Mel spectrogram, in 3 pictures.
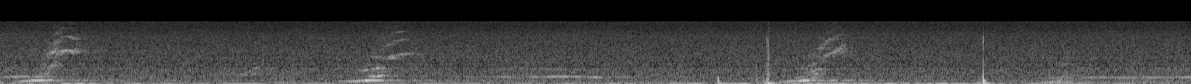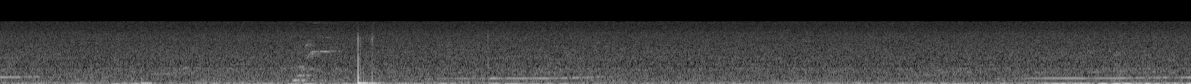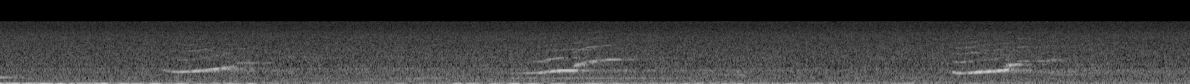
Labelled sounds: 0.4	0.9	humpback whale, 1.4 to 3.8 kHz
3.8	4.2	humpback whale, 1.2 to 1.7 kHz
8.3	8.6	humpback whale, 1.3 to 2.4 kHz
15.0	15.3	humpback whale, 1.3 to 1.9 kHz
25.7	26.6	humpback whale, 0.80 to 2.0 kHz
29.1	30.1	humpback whale, 0.80 to 2.4 kHz
33.8	34.5	humpback whale, 0.80 to 1.2 kHz

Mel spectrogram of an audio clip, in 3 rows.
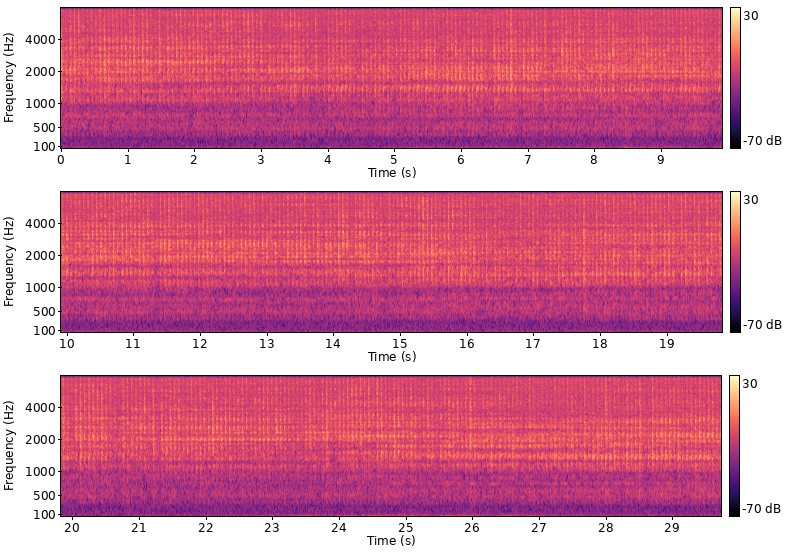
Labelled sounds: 24.8	25.1	vessel noise, 1.6 to 1.8 kHz

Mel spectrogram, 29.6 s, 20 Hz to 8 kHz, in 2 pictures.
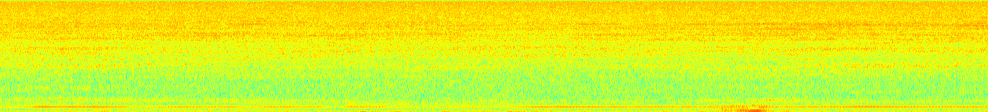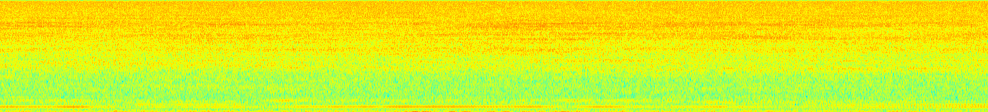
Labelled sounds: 10.3	10.5	vessel noise, 4.0 to 4.1 kHz

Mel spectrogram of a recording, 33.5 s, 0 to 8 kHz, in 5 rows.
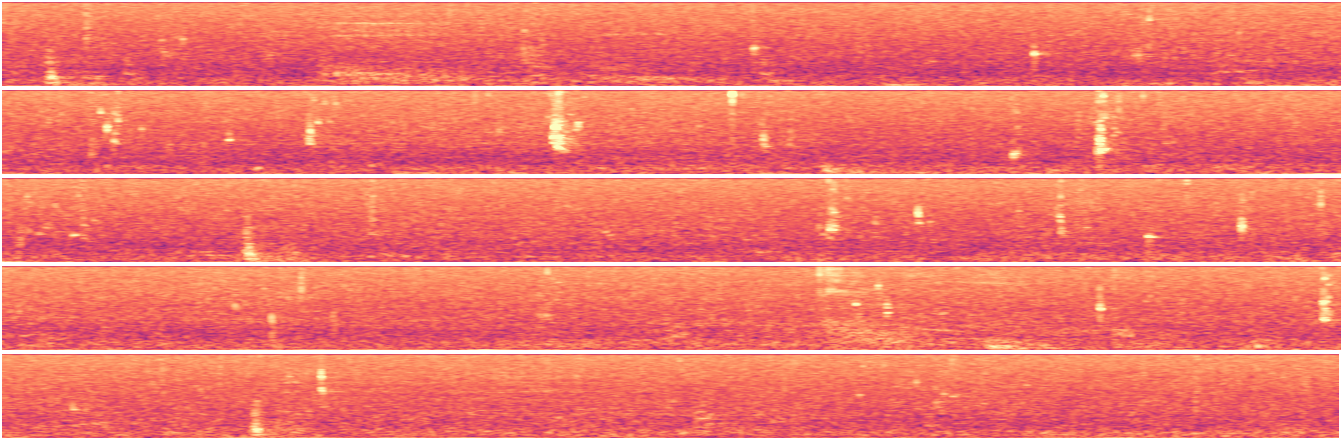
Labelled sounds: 1.4	2.3	killer whale, southern Alaska resident, 0 to 4.3 kHz
24.0	25.3	killer whale, southern Alaska resident, 0 to 7.2 kHz

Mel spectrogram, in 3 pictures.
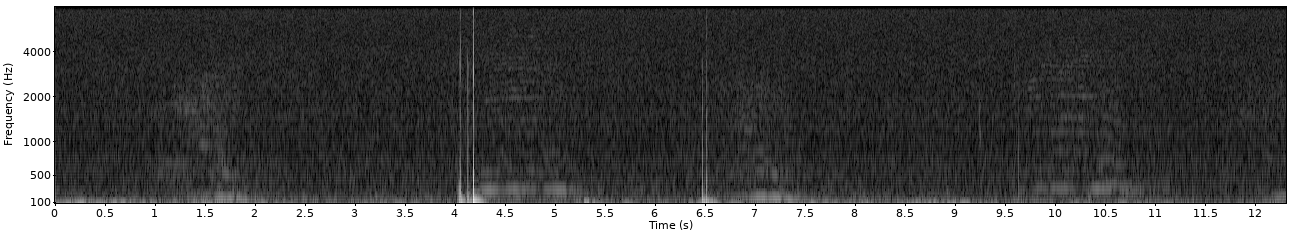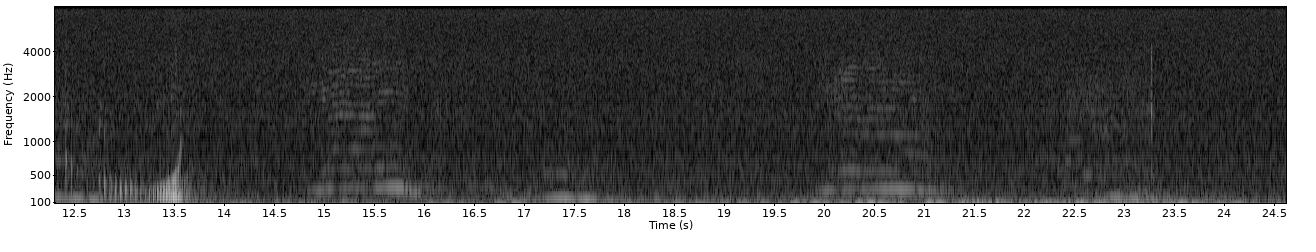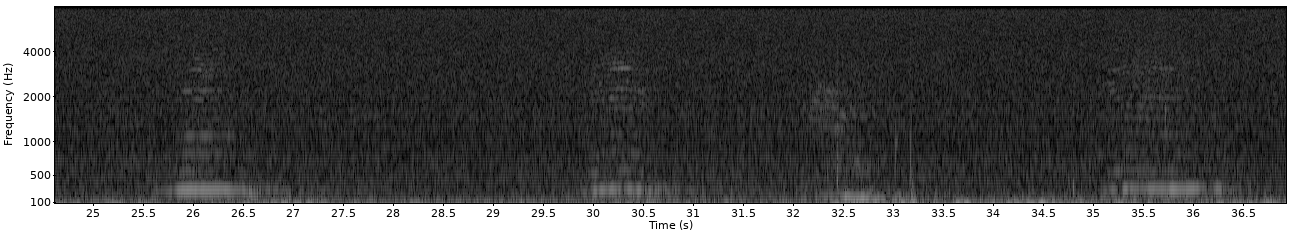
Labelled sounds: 4.5	4.8	humpback whale, 1.9 to 2.0 kHz
10.0	10.4	humpback whale, 1.4 to 2.1 kHz
15.0	15.3	humpback whale, 1.4 to 1.9 kHz
20.5	21.0	humpback whale, 1.1 to 1.7 kHz
25.8	26.2	humpback whale, 0.80 to 2.3 kHz
30.1	30.4	humpback whale, 1.6 to 3.2 kHz
35.5	35.8	humpback whale, 1.9 to 3.2 kHz

